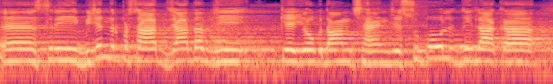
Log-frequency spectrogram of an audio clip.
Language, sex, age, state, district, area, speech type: Maithili, male, 45-60, Bihar, Supaul, rural, spontaneous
